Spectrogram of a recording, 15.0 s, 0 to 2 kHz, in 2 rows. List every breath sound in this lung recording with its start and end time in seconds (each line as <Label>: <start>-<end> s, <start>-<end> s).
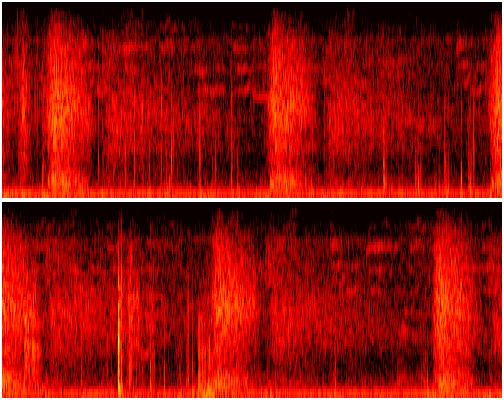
Inhalation: 0.44-1.35 s, 3.89-4.80 s, 7.25-8.16 s, 10.42-11.33 s, 13.95-14.86 s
